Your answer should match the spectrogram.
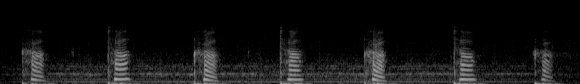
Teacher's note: For example, the stop plosive sounds, T and K, are differentiated primarily by the fact that the tract obstruction on T is between the tongue and alveolar ridge, while for K, it is between the back of the tongue and the undersurface of the hard or soft palate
